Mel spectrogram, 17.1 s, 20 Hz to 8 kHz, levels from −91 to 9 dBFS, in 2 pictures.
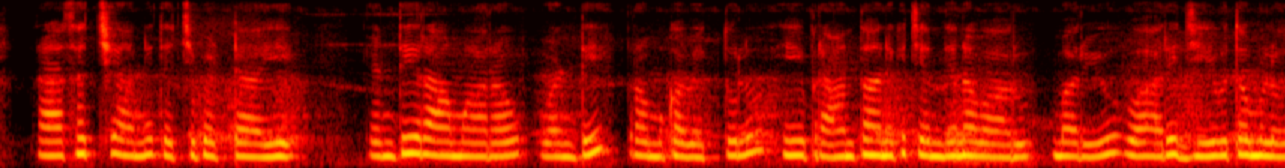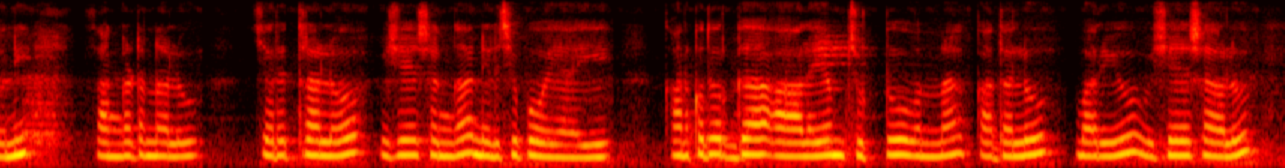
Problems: low volume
